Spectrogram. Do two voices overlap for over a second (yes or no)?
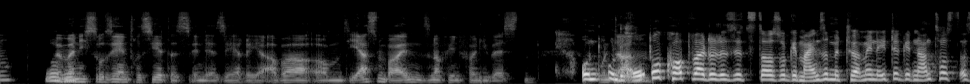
no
